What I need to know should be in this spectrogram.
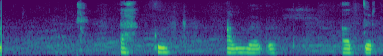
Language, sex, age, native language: Icelandic, female, 9, Icelandic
